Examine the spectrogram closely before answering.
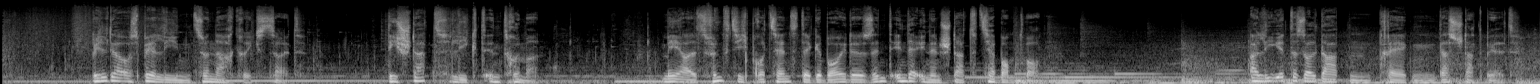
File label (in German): Doku OFF Geschichte Royal Scots kommentierend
